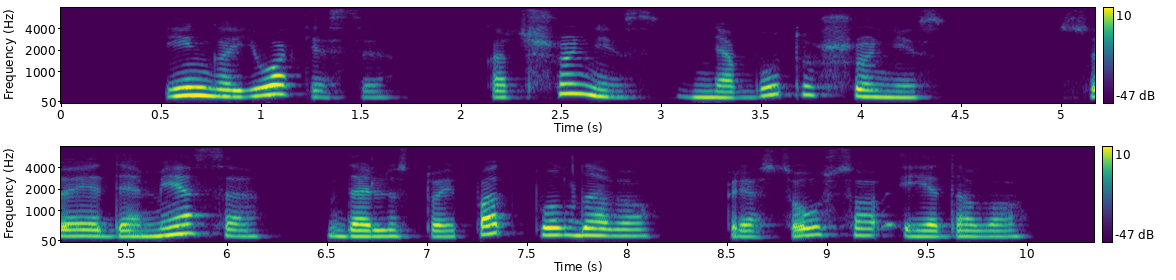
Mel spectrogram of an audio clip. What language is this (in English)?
Lithuanian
